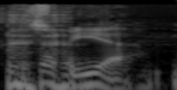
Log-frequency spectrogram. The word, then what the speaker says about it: SPIA: SPIA.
